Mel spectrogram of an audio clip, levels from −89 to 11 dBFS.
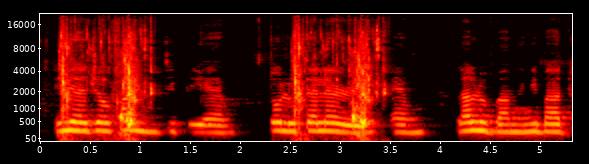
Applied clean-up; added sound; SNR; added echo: classical method log-MMSE.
